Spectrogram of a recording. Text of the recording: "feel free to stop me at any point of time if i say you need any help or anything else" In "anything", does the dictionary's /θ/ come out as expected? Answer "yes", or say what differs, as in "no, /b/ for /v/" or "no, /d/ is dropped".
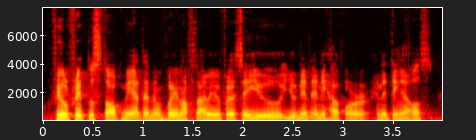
no, /t/ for /θ/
